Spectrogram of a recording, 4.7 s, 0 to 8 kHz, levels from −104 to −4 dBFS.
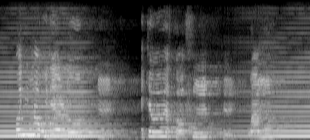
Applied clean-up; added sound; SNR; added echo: none; Bowed string instrument; 3 dB; reverberation time 1.5 s.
